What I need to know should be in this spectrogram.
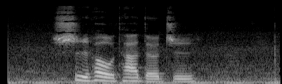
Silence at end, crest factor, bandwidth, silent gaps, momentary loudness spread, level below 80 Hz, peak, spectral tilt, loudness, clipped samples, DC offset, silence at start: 0 s; 18 dB; 16.5 kHz; none; 17 LU; -34 dBFS; -4 dBFS; -5 dB/octave; -20 LUFS; under 0.1%; under 0.1%; 0.1 s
